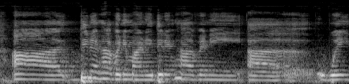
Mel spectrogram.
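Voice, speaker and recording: A woman with a Spanish accent speaks at a fairly slow pace, medium in pitch, her intonation fairly even. Room echo is audible, along with noticeable background noise. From Venezuela. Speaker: entrepreneur. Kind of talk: testimony.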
